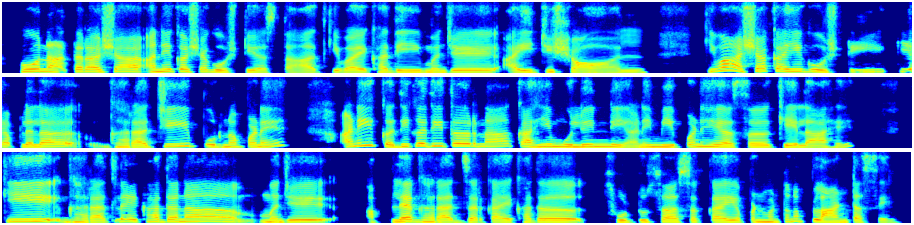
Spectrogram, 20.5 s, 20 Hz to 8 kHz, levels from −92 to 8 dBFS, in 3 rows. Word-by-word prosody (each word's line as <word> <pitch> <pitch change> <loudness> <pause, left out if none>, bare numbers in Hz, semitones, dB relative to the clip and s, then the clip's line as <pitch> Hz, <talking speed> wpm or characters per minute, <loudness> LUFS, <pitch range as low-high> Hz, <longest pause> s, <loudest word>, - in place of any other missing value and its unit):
हो 255 +2 +5
ना. 235 -4 +3
तर 235 - +3
अशा 200 - +2
अनेक 245 +2 +1
अशा 225 -2 0
गोष्टी 195 -1 -2
असतात 165 -2 -4
किंवा 175 0 -1
एखादी, 195 +2 -1
म्हणजे 185 +1 0
आईची 180 +3 0
शॉल 150 -3 -2 0.5
किंवा 360 0 +3
अशा 280 +1 +2
काही 260 -1 +2
गोष्टी 210 -1 -3
की 240 0 -3
आपल्याला 220 +1 +1 0.5
घराची 195 +9 0
पूर्णपणे 225 - -1 0.5
आणि 325 +8 +3
कधी-कधी 285 +6 +1
तर 280 -1 +4
ना, 260 +2 -1
काही 235 0 +2
मुलींनी 230 -1 +2
आणि 200 +3 -2
मी 205 -2 +2
पण 235 +1 0
हे 235 -2 +2
असं 200 0 +1
केलं 180 -1 +1
आहे 185 +6 -2 0.5
की 255 +1 +2
घरातलं 190 +2 -1
एखादं 235 +1 0
ना, 250 +1 +3 0.5
म्हणजे 210 +2 +2 0.3
आपल्या 205 +7 +3
घरात 205 -4 +1
जर 180 -2 -1
का 190 0 0
एखादं 190 0 +2 0.3
छोटसं 205 +2 -1
असं 200 +1 0 0.2
आपण 195 +1 +1
म्हणतो 205 +2 -1
ना 270 - -3
प्लांट 185 -2 +2
असेल. 175 -4 -7
205 Hz, 150 wpm, -24 LUFS, 185-235 Hz, 0.5 s, हो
